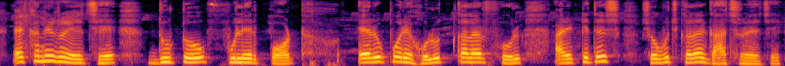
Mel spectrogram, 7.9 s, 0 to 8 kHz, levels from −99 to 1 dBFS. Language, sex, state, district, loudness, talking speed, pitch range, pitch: Bengali, male, Tripura, West Tripura, -15 LUFS, 120 wpm, 155-200 Hz, 185 Hz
